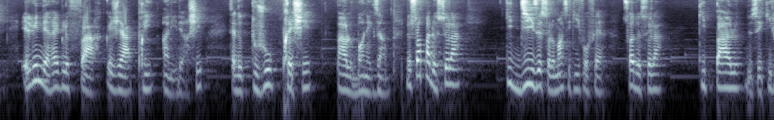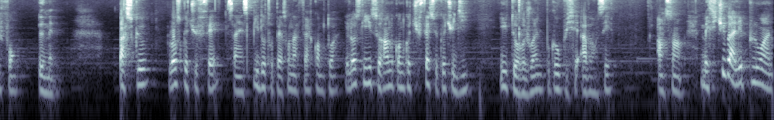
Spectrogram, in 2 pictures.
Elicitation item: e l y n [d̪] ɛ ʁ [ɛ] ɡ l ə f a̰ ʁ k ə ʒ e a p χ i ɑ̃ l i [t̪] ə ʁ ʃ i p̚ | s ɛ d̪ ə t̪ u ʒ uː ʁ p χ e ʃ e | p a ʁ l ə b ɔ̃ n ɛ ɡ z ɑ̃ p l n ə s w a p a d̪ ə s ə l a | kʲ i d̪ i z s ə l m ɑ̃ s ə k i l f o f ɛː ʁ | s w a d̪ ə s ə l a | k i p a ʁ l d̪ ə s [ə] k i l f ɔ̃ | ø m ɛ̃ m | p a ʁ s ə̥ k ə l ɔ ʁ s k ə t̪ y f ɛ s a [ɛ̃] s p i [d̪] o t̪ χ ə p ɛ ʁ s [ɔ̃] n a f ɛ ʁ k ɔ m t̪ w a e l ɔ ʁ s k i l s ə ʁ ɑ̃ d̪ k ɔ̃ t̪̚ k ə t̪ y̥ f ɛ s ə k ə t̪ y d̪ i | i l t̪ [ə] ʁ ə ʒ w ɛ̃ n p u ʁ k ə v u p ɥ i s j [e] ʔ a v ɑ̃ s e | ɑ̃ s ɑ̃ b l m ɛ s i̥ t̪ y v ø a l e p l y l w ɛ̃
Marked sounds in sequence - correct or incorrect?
correct, correct, incorrect, correct, correct, correct, incorrect, correct, correct

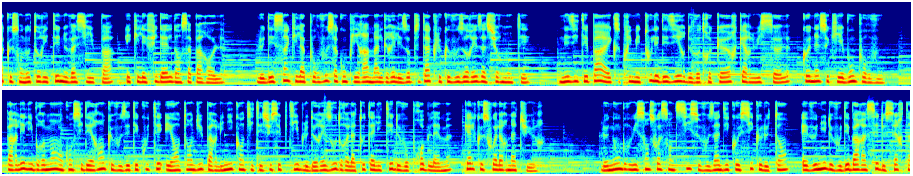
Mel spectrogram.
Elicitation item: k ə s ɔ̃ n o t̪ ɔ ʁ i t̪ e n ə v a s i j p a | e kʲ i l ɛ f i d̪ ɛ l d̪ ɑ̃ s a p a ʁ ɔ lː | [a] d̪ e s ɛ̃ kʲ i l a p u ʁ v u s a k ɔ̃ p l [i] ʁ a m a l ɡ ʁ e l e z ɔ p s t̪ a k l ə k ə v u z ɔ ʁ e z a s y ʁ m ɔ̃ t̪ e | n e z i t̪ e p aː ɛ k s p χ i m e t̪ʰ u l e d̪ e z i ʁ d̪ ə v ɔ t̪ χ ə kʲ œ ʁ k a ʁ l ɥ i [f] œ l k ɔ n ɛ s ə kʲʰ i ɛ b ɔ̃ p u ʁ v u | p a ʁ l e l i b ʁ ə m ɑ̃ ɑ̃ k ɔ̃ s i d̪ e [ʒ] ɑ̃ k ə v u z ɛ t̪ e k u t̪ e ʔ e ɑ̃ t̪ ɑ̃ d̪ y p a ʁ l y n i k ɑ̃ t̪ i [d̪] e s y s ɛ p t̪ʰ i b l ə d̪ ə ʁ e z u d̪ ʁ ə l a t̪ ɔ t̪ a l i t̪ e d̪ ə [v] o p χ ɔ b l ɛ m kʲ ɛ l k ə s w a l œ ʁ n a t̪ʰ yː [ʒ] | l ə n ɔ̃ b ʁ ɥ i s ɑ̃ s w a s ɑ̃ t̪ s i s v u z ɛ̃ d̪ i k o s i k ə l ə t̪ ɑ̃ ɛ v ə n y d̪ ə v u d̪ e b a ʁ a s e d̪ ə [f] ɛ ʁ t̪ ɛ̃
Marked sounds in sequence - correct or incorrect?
incorrect, correct, incorrect, incorrect, incorrect, correct, incorrect, incorrect

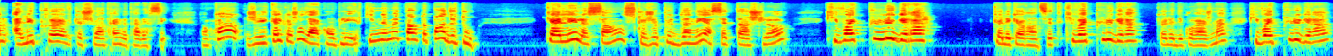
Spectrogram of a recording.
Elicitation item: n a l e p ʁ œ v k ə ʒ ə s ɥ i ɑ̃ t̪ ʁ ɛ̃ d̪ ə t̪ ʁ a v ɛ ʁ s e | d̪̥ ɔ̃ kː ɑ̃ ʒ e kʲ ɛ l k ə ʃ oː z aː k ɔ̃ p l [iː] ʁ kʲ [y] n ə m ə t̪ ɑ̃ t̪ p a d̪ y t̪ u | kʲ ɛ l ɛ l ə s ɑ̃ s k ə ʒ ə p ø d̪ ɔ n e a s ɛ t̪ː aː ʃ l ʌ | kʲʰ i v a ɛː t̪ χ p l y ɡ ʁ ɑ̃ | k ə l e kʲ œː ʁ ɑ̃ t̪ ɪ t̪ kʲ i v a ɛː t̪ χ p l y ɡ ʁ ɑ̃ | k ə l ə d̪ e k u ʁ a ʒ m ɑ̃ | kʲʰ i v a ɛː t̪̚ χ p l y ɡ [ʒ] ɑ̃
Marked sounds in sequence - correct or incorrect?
correct, incorrect, incorrect

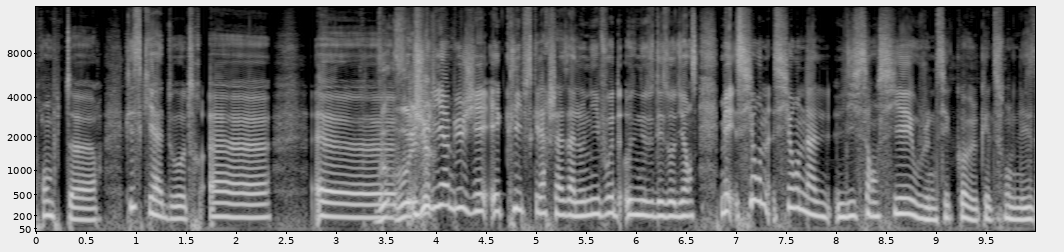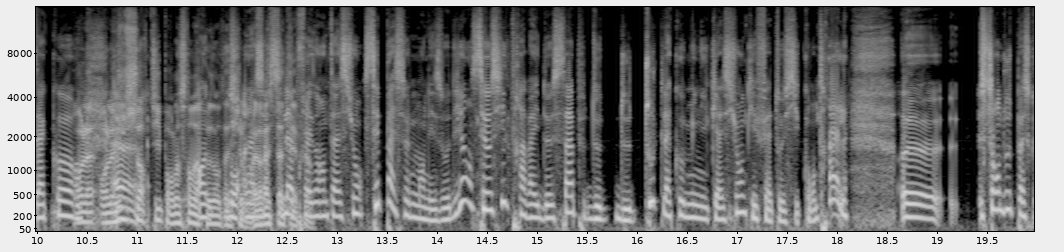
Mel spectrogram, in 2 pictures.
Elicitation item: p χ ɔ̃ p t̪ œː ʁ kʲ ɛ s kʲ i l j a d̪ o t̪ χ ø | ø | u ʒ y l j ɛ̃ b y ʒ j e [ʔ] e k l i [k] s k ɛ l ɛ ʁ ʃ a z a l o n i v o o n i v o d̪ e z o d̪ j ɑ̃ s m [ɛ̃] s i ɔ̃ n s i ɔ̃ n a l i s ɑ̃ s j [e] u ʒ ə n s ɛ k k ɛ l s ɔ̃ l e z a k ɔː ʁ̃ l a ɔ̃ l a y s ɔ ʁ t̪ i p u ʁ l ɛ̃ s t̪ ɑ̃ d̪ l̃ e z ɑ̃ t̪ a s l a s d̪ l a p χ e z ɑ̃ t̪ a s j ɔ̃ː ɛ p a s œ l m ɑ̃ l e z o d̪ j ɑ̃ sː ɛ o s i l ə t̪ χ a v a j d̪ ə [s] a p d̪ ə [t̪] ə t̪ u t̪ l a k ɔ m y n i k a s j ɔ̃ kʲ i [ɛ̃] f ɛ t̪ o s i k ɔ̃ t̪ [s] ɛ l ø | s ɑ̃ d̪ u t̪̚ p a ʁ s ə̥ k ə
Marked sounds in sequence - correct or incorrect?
correct, incorrect, incorrect, correct, correct, incorrect, incorrect, incorrect

